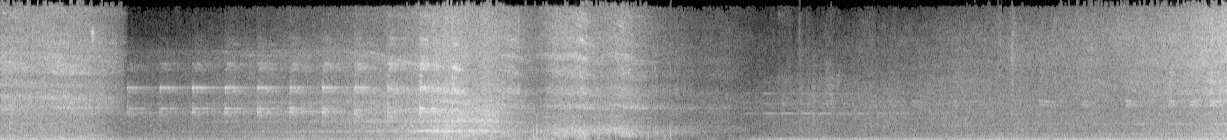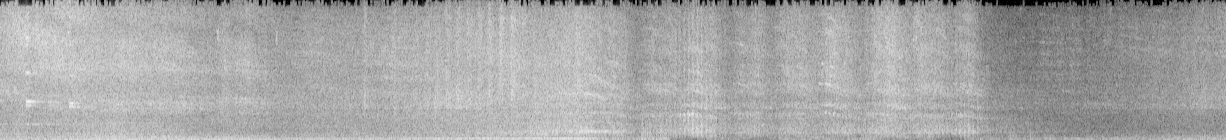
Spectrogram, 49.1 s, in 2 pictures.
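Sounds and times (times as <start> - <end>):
train passing with low rumble: 0.0 - 49.0
train wheels clicking over rail joints: 31.6 - 36.6.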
